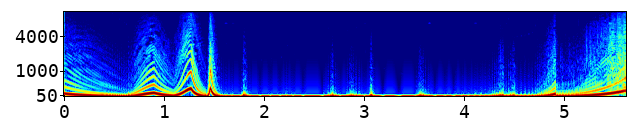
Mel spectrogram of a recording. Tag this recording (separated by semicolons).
processed; electronic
